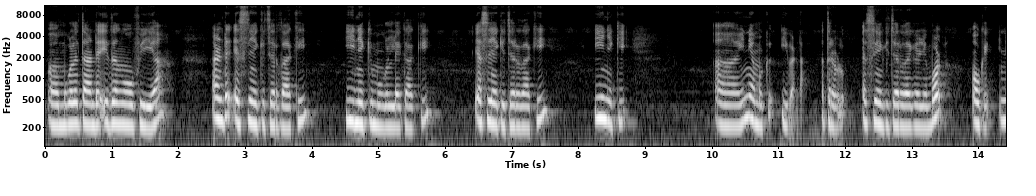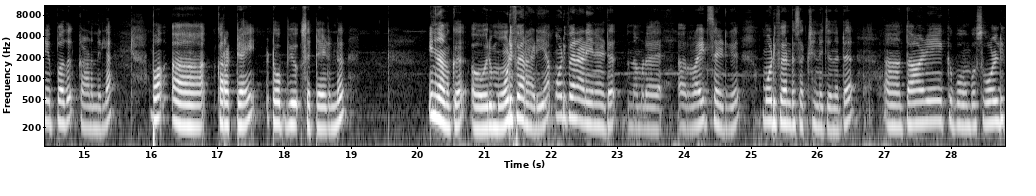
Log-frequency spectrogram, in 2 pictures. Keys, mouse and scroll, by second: 0.9 click, 2.3 s, 4.3 click, 4.8 e, 6.3 click, 7.1 s, 11.1 click, 11.5-12.1 scroll down 2, 12.3 Tab, 13.3 scroll down 1, 13.8-14.9 middle drag, 18.0 Tab, 20.1 Tab, 24.0 drag, 24.7-28.8 drag.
